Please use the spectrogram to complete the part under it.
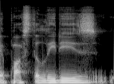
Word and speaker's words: Apostolides: I'm Greek and Italian. So actually we pronounce it Apostolides. – That's close. – Maybe in Greece they'd say Apostolides. Either way, it's all good.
